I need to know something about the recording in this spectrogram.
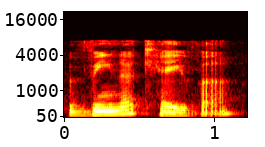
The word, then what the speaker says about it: vena cava: superior vena cava it's blue right here it's pronounced superior vena cava and it collects and carries blood from the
